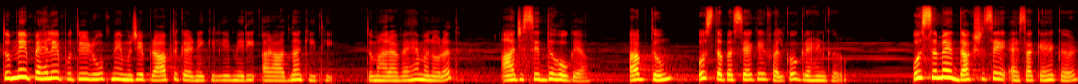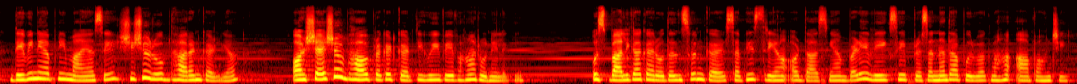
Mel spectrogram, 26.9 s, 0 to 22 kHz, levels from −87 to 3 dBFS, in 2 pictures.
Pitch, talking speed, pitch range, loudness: 220 Hz, 160 wpm, 200-245 Hz, -24 LUFS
